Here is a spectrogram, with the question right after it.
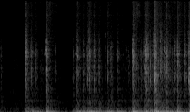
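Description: Typing on a Unicomp buckling-spring keyboard, a replica of the original IBM design, comes as bursts of loud, clacky keystrokes in quick irregular runs, with a brief pause after the opening strokes.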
